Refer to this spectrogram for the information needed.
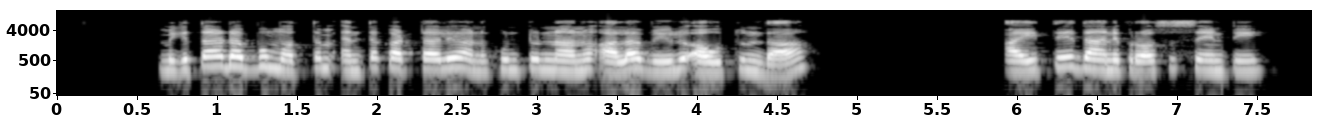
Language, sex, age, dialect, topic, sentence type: Telugu, female, 18-24, Utterandhra, banking, question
